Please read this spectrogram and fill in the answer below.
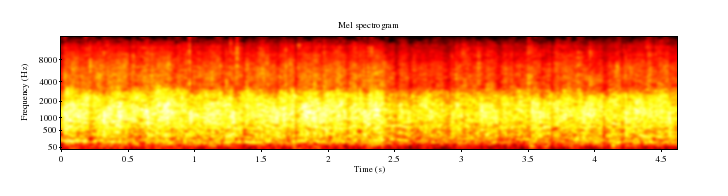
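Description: Theatre audience applauding for the cast's curtain call: dense, steady clapping from many hands.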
